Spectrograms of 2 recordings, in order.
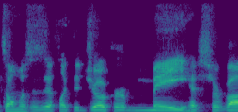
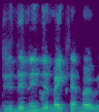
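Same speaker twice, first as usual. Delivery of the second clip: plain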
